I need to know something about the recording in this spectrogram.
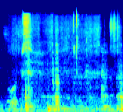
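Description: Paper napkin rustling and rubbing as a spill is wiped up, in a few short separate strokes.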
